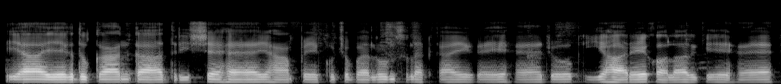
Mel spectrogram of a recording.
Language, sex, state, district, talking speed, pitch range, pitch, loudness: Hindi, male, Jharkhand, Deoghar, 145 wpm, 110-115 Hz, 115 Hz, -18 LUFS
